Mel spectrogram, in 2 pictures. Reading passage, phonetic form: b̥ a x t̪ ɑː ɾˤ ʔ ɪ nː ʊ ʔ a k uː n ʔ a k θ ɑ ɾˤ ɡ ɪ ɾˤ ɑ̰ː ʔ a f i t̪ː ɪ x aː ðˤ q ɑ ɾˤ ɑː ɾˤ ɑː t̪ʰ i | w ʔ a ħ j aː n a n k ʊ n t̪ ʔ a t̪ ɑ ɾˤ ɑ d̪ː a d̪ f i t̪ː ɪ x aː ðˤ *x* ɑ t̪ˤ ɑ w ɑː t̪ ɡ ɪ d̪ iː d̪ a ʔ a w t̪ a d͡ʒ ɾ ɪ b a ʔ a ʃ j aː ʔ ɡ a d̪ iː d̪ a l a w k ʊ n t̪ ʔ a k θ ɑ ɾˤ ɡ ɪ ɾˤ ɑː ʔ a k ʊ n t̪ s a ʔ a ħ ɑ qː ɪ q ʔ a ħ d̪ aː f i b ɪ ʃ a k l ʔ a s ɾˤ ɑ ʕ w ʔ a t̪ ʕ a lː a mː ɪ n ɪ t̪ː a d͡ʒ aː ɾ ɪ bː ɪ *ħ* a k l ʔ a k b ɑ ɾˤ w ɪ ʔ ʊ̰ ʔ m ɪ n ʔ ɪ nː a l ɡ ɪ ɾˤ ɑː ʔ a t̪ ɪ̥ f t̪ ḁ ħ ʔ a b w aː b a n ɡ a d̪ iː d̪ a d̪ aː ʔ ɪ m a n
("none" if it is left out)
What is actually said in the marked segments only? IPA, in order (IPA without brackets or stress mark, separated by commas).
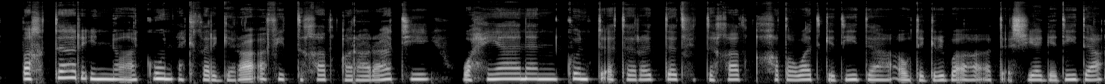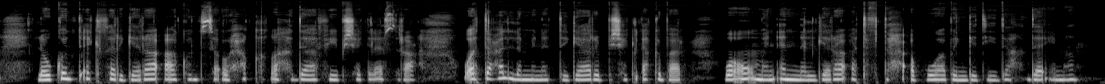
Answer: x, ʃ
